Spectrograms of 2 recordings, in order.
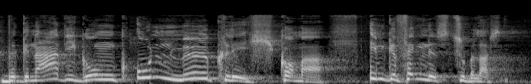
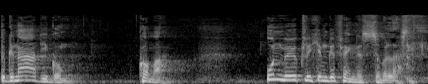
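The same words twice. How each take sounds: First: The pause comes after 'unmöglich'. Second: The pause comes after 'Begnadigung'. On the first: A pardon is impossible and the man stays in prison. "Also die Begnadigung ist unmöglich, dieser Mann ist im Gefängnis zu belassen" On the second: The man is pardoned and cannot be kept in prison. "dann hat er nur das Komma versetzt"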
